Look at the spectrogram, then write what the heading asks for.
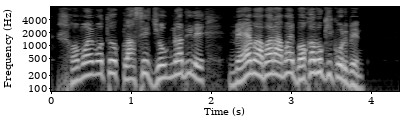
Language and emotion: Bengali, fearful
